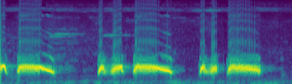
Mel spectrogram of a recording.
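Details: Spotted dove coo used to coax trained doves into calling: two loud phrases, each a quick doubled note followed by a long, gently dropping coo, separated by a short pause.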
